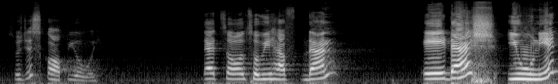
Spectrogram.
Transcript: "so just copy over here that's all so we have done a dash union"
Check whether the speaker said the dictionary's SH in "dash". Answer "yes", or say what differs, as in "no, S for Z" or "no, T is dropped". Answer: yes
